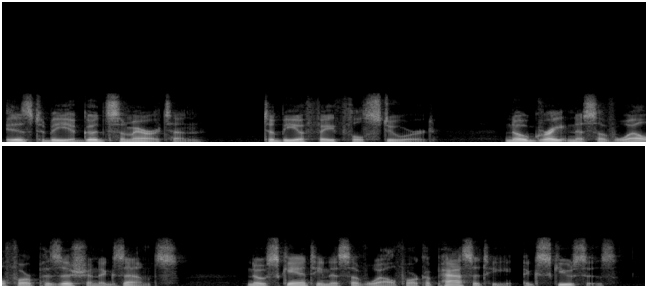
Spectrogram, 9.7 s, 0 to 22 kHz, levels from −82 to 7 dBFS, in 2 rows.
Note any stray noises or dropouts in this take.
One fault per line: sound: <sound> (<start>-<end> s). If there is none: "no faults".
no faults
